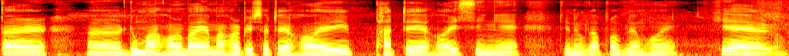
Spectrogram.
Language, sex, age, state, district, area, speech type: Assamese, male, 30-45, Assam, Biswanath, rural, spontaneous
